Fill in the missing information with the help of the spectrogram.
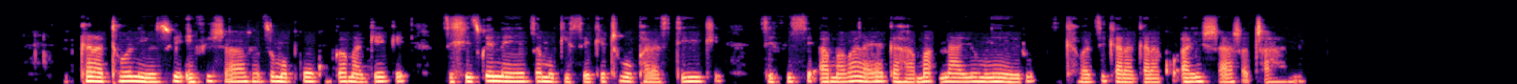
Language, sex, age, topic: Rundi, female, 18-24, agriculture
